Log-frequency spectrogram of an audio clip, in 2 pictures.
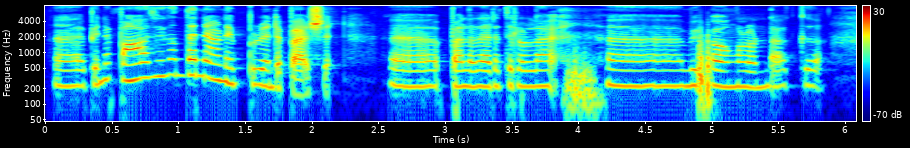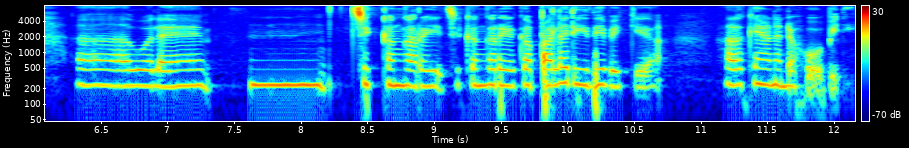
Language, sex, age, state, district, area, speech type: Malayalam, female, 18-30, Kerala, Idukki, rural, spontaneous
